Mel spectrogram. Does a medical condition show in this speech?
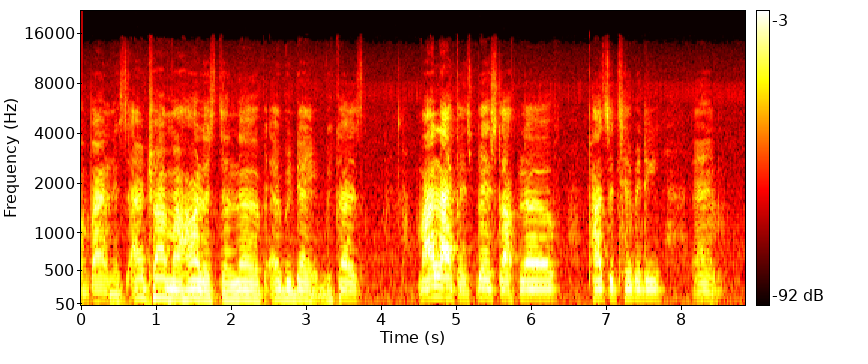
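Yes: traumatic brain injury.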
